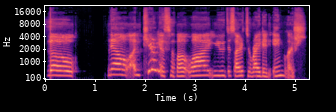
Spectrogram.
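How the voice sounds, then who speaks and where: A woman's voice: a little high, expressive, takes it slowly, dry recording, rough recording. A woman whose first language is Korean, hosting an interview, chatty and agreeable with many small affirmations. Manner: chatty, agreeable, lots of backchannel. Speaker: podcast host.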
